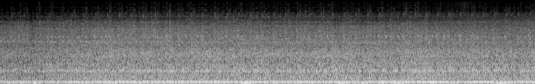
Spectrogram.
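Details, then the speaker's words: Corvair engine on a run stand, hot valve adjustment at idle: tightening the rocker slowly from zero lash toward 3/4 turn, clatter has gone and the deep even idle holds steady without stumbling as the hydraulic lifter bleeds down. "So I'll do it, this is about as fast as you want to go. You don't hear the engine struggling."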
